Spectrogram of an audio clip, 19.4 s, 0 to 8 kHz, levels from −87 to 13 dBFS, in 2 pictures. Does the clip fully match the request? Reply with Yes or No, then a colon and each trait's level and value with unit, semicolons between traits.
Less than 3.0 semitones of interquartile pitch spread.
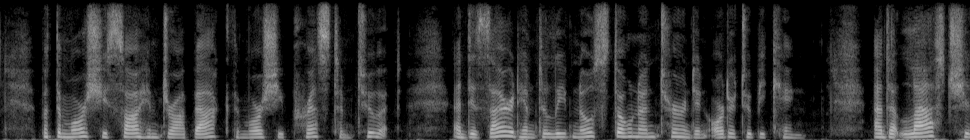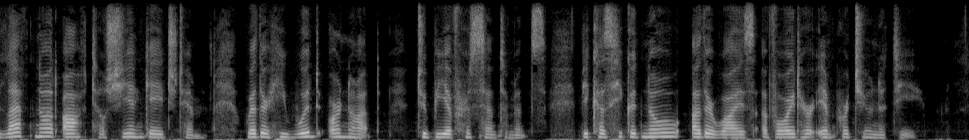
Yes: narrow, 2.4 semitones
